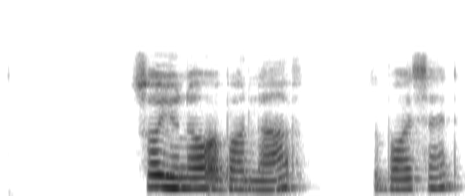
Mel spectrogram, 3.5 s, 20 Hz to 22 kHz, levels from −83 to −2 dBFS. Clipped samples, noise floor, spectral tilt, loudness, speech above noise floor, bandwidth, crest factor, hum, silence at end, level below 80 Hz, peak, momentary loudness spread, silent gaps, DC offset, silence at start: under 0.1%; -66 dBFS; -5 dB/octave; -24 LUFS; 42 dB; 7.2 kHz; 18 dB; none; 0.05 s; -72 dBFS; -8 dBFS; 13 LU; none; under 0.1%; 1 s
